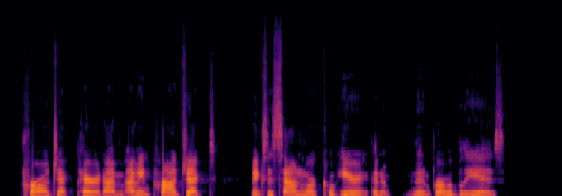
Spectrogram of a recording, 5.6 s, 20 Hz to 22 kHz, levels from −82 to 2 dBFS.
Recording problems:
thin; very; fading below 400 Hz

